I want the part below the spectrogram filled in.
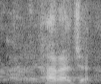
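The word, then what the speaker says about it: خَرَجْ: Say it properly. Kharaj. With sukun. You won't say with. You will say kharaj.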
